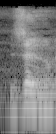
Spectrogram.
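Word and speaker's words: Xoom: choose from remently wise Zoom that's spelled x-o-o-m and Western Union are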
